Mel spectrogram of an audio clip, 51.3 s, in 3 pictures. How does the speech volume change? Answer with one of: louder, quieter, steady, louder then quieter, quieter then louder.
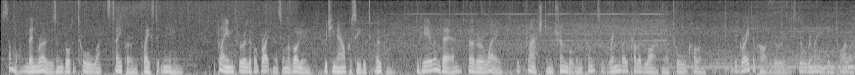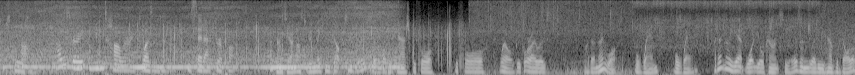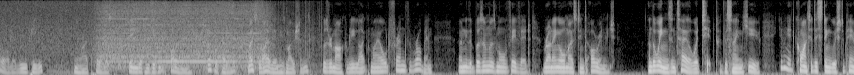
quieter then louder.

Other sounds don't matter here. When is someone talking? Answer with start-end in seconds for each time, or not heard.
0.0-3.6, 4.2-28.1, 28.8-46.5, 47.1-51.2.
